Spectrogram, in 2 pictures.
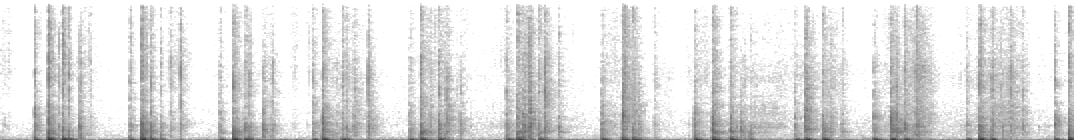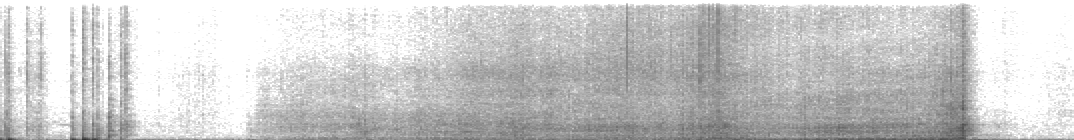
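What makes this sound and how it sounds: Long acrylic nails tap and scratch along the textured surface of a long black bead foam roller held diagonally. A steady run of soft, low, dull taps fills the first six seconds, then gives way to a continuous, bright, rough scratching that gradually grows louder before stopping abruptly.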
